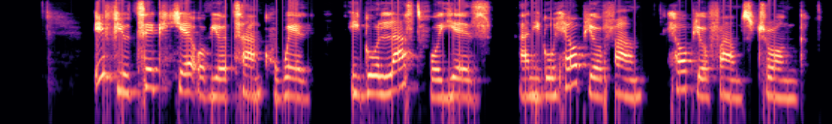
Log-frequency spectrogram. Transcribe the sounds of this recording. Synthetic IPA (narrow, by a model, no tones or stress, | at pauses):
ifjutʰekːʰɛʔɔvjɔtʰãŋkʰwɛl | iɡolastfɔjiz | ãniɡohɛlpʰjɔfam | hɛlpʰjɔfamstʰɹɔ̃ŋɡ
